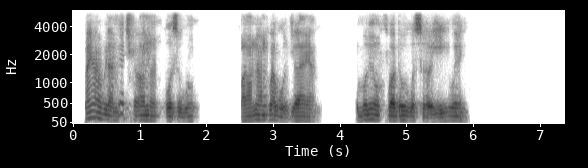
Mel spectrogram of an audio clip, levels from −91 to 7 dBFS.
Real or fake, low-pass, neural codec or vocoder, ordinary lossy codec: fake; 5.4 kHz; codec, 16 kHz in and 24 kHz out, 0.6 kbps, FireRedTTS-2 codec; Opus, 24 kbps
